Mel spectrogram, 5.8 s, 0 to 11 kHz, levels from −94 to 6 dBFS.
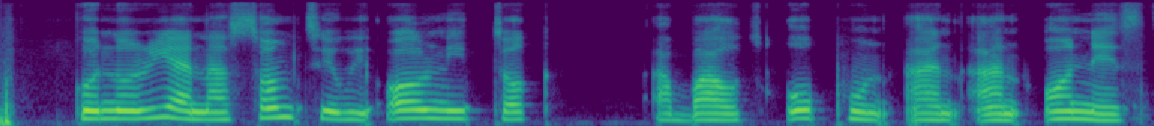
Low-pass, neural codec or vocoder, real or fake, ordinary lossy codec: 9.9 kHz; codec, 44.1 kHz, 7.8 kbps, DAC; fake; none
